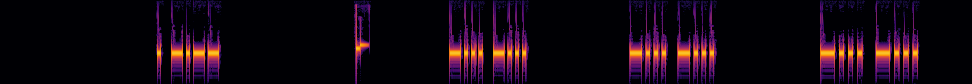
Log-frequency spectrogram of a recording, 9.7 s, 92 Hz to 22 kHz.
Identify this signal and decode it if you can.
Morse code, heard as a keyed tone, about 30 wpm, 700 Hz. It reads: EY BB BB BB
